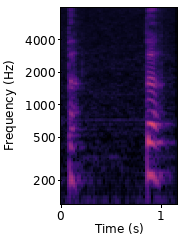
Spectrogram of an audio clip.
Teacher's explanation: 首先，嘴闭上，气流从口腔中冲出来 。注意，它和英语的最大的区别是，英语这个字母是送气的音，而西班牙语不送气。英语的送气读作▁p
